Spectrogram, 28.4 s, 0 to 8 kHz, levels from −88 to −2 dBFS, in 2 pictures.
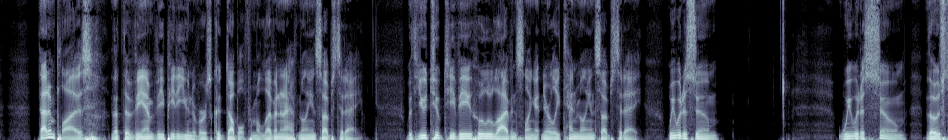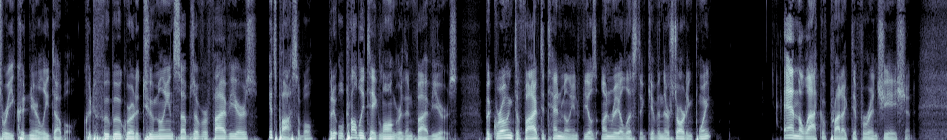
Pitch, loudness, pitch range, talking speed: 105 Hz, -19 LUFS, 95-115 Hz, 170 wpm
